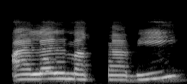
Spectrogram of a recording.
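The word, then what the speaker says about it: عَلَى الْمَكْتَبِ: Jangan diputus ya, disambung Bu. Alal, langsung alal. Alal maktabi Mm-mm. alal kursi. Lakana ahsan. Ya, itu lebih bagus ya.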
